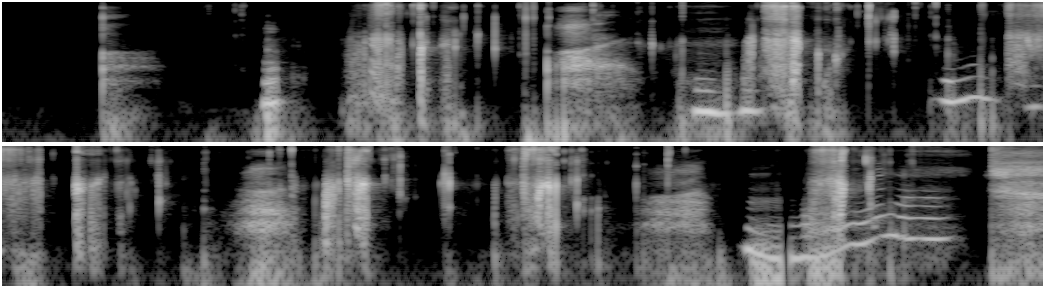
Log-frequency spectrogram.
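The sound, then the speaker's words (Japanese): ASMR ear-licking mouth sounds: wet smacks, clicks and slurps come in irregular bursts, mixed with soft breathy whispering and a few low hummed vocal tones. “お耳舐めて、僕くんのことも元気にしてあげるからね。 それじゃあ、お耳、いただきます。”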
